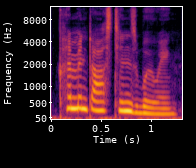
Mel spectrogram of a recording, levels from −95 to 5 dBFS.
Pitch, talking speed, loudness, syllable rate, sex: 240 Hz, 135 wpm, -13 LUFS, 4.4 syllables/s, female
